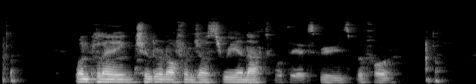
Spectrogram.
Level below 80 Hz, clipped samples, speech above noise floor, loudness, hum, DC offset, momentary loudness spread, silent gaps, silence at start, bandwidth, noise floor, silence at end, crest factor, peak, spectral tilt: -60 dBFS; under 0.1%; 50 dB; -20 LUFS; none; under 0.1%; 20 LU; none; 0.05 s; 7.8 kHz; -70 dBFS; 0.35 s; 18 dB; -4 dBFS; -6 dB/octave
